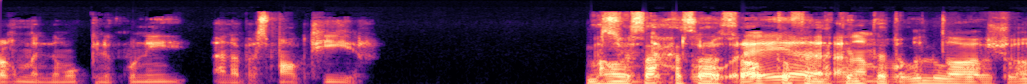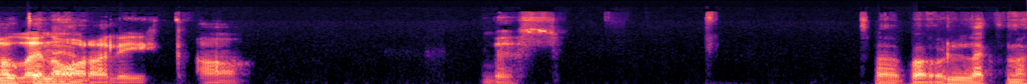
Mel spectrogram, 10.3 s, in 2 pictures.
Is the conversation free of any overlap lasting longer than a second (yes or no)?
no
